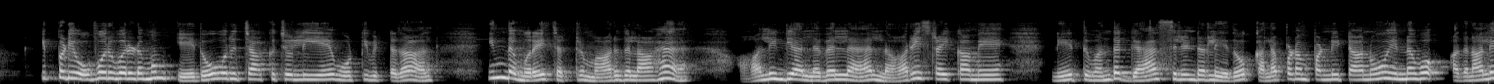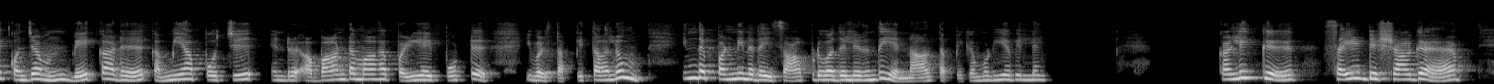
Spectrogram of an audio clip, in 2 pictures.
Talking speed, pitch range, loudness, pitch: 90 wpm, 200-255 Hz, -17 LUFS, 225 Hz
